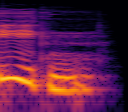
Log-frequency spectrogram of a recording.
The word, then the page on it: eden: British English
